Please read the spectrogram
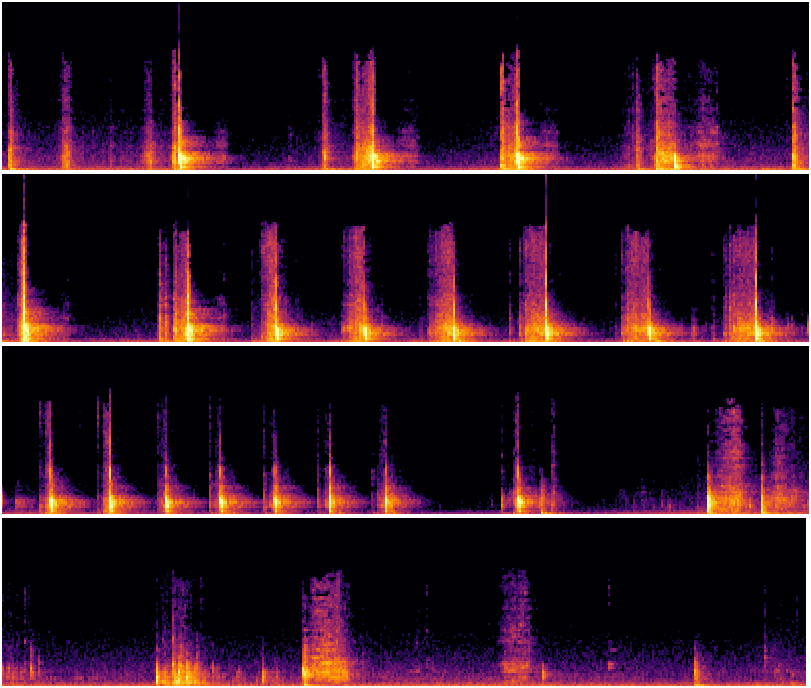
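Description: Chef's knife chopping an onion on a wooden cutting board: slow, spaced cuts at first, then a quicker steady run of about two cuts a second. After a short pause, a few longer scraping sounds near the end as the diced onion is swept off the board.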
